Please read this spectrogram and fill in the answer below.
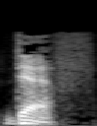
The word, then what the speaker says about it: deaf: В номере 8 тоже произношение краткого звука E. Попробуйте прочитать. – I'm not deaf. Deaf.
